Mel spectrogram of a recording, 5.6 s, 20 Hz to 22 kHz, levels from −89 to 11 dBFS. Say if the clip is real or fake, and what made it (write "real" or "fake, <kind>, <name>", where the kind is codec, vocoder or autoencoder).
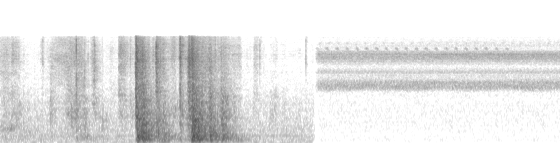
fake, vocoder, Vocos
